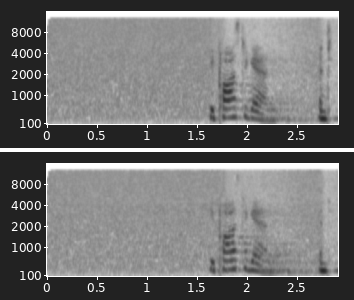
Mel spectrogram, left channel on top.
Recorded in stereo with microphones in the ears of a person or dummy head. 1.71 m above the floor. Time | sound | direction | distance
1.6 | a woman speaking | 40° left (ahead or behind) | 1.6 m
